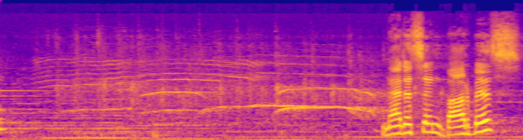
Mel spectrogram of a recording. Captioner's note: audience applauding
